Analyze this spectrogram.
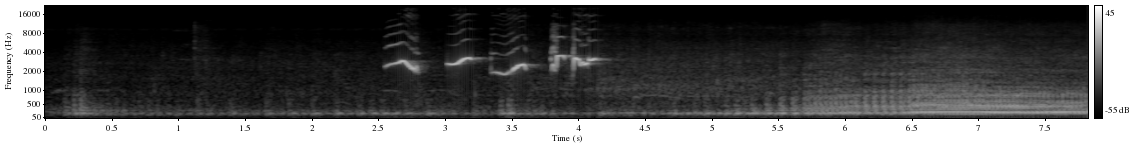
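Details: Oriental magpie-robin, kacer, calling out a rival: about five bright up-and-down whistled notes in quick succession, then a motorcycle engine rumbles in and grows louder.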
